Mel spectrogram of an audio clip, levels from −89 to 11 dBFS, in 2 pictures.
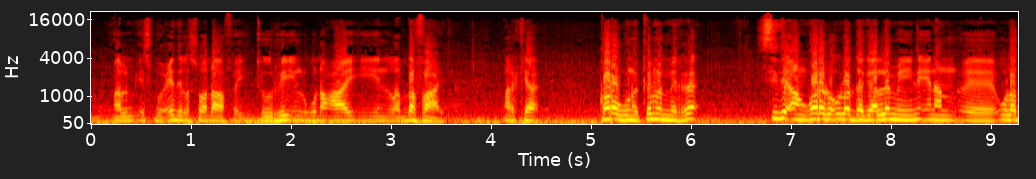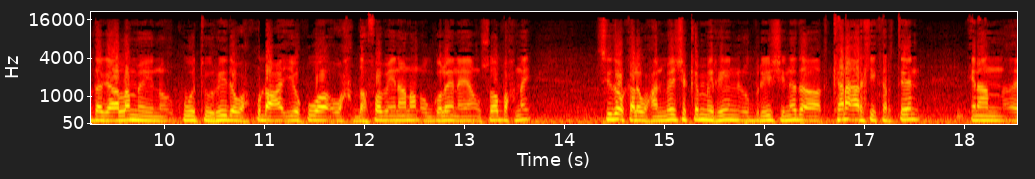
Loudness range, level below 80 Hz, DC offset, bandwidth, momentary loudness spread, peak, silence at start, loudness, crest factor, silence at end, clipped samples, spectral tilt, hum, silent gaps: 4 LU; -42 dBFS; under 0.1%; 18 kHz; 11 LU; -6 dBFS; 0 s; -22 LUFS; 16 dB; 0 s; under 0.1%; -7 dB/octave; none; none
